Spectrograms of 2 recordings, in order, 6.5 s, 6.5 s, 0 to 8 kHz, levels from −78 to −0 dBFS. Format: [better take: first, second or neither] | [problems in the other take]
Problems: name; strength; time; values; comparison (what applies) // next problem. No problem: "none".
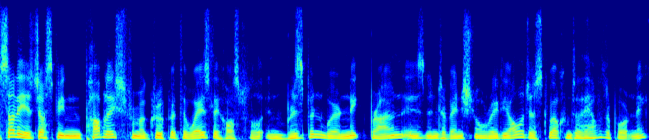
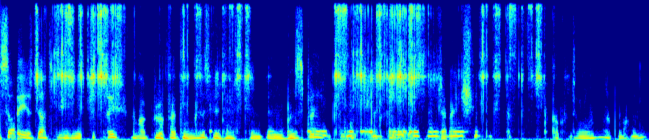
first | noise reduction (neural diffusion model UNIVERSE++)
